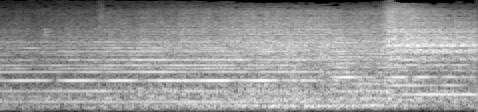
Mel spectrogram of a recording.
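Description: Orchestral brass music fading in: a sustained chord that swells steadily louder, moving to a new chord near the end.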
